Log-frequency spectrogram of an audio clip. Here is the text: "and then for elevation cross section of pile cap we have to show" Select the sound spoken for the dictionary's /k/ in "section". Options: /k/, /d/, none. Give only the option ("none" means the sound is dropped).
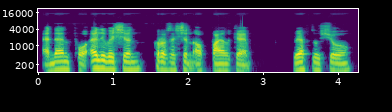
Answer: none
